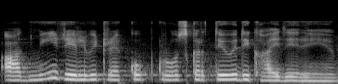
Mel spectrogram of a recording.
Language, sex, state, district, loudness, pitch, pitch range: Hindi, female, Haryana, Charkhi Dadri, -17 LUFS, 215 Hz, 195-225 Hz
